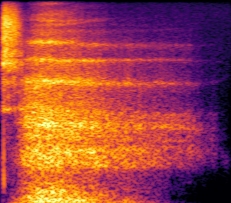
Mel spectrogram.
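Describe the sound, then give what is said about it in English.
One deep breath is exhaled during a guided breathing exercise. The breath is a long, airy rush that starts strong and slowly fades over about two seconds, with no talk. “Let's take a deep breath in together. Exhale it out.”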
